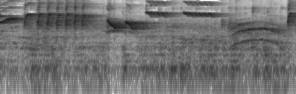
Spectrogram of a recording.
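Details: Scarlet-headed flowerpecker singing: high, bright phrases of rapid buzzy trills and sliding whistles, with a lower descending arc near the end and short pauses between bursts.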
